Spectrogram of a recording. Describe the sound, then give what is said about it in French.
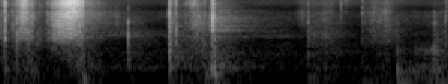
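Tarot cards are handled and covered, making faint, soft rustles and light taps in a few short bursts. “Je recouvre les cartes. J'y suis presque, un petit peu de patience.”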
